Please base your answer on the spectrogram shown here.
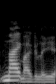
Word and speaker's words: Magali: And so hearing that, I thought was brilliant, the way she, so is it Magali? Is that how you say her name? Yeah, Magali, yeah. Couldn't find the answers, and so just made her own charity.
